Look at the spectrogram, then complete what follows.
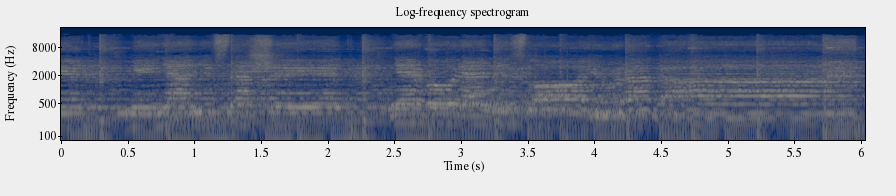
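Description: A youth vocal group singing a Russian-language Christian song in harmony into microphones, with instrumental accompaniment carrying a steady bass line and beat.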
